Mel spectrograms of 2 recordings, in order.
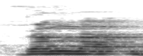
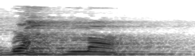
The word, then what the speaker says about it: Brahma: see hm again uh strict sanskrit speeches they'll strongly aspirate that asia and say brahma although in modern indian english it the heart doesn't sound much at all but if we do pronounce it more it's better brahma lord brahma not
